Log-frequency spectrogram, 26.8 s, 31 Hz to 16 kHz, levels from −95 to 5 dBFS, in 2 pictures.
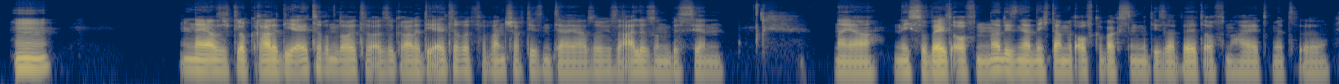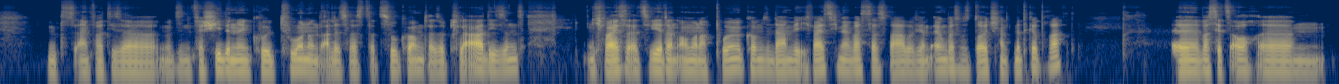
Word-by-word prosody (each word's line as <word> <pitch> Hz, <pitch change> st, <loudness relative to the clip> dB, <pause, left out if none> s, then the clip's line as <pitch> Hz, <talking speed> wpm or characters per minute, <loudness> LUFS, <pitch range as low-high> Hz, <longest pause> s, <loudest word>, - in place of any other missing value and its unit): Mhm. 110 Hz, +1 st, +3 dB, 1.3 s
Na 100 Hz, -1 st, +3 dB
ja, 95 Hz, -, +8 dB
also 95 Hz, -1 st, +3 dB
ich 90 Hz, -, -8 dB
glaube 95 Hz, -2 st, 0 dB
grade 95 Hz, 0 st, +5 dB
die 95 Hz, 0 st, -1 dB
älteren 100 Hz, +2 st, 0 dB
Leute, 95 Hz, 0 st, -1 dB
also 90 Hz, +1 st, -3 dB
grade 90 Hz, 0 st, -1 dB
die -, -, -2 dB
ältere 95 Hz, -2 st, -1 dB
Verwandtschaft, 90 Hz, 0 st, -5 dB
die 90 Hz, -, -4 dB
sind 90 Hz, -1 st, -12 dB
da 85 Hz, 0 st, -1 dB
ja 85 Hz, 0 st, -4 dB
sowieso 90 Hz, 0 st, -6 dB
alle 90 Hz, 0 st, +1 dB
so 85 Hz, 0 st, -9 dB
'n 85 Hz, -1 st, -7 dB
bisschen 85 Hz, 0 st, -7 dB, 1.1 s
na 85 Hz, -1 st, +2 dB
ja, 80 Hz, 0 st, +1 dB, 0.2 s
nicht 90 Hz, 0 st, -2 dB
so 85 Hz, -1 st, -2 dB
weltoffen, 90 Hz, 0 st, +5 dB
ne? 100 Hz, +2 st, +4 dB
Die 100 Hz, -1 st, +1 dB
sind 90 Hz, +1 st, -3 dB
ja 90 Hz, -, +4 dB
nicht 90 Hz, +1 st, -4 dB
damit 90 Hz, 0 st, +1 dB
aufgewachsen 85 Hz, -1 st, -2 dB
mit 85 Hz, -, -9 dB
dieser 85 Hz, 0 st, -4 dB
Weltoffenheit, 85 Hz, 0 st, -3 dB
mit 80 Hz, -1 st, -12 dB
äh, 80 Hz, 0 st, -7 dB, 0.6 s
mit -, -, -9 dB
einfach 90 Hz, 0 st, -3 dB
dieser 85 Hz, -1 st, -1 dB
mit 90 Hz, -1 st, -10 dB
diesen 90 Hz, -1 st, -10 dB
verschiedenen 95 Hz, -2 st, +3 dB
Kulturen 95 Hz, +3 st, 0 dB
und 90 Hz, -, -3 dB
alles, 85 Hz, 0 st, -2 dB
was 85 Hz, -1 st, -4 dB
dazukommt. 95 Hz, +1 st, -2 dB
Also 85 Hz, +1 st, -2 dB
klar, -, -, +5 dB
die 95 Hz, 0 st, -1 dB
sind 95 Hz, +2 st, -4 dB, 0.6 s
ich -, -, -3 dB
weiß, -, -, +8 dB
als -, -, -1 dB
wir 100 Hz, 0 st, +5 dB
dann 95 Hz, -1 st, +1 dB
auch -, -, 0 dB
mal 90 Hz, -, +1 dB
nach 90 Hz, 0 st, -3 dB
Polen 100 Hz, +2 st, +1 dB
gekommen 95 Hz, -1 st, -3 dB
sind, 90 Hz, -, -7 dB
da 90 Hz, -, +3 dB
haben 90 Hz, +1 st, 0 dB
wir 90 Hz, -, -1 dB
ich -, -, -10 dB
weiß 95 Hz, +2 st, +3 dB
nicht -, -, -8 dB
mehr, 95 Hz, -2 st, -2 dB
was 95 Hz, 0 st, 0 dB
das 95 Hz, -2 st, -5 dB
war, 90 Hz, -, +2 dB
aber 90 Hz, -1 st, 0 dB
wir 90 Hz, -, -4 dB
haben -, -, -6 dB
irgendwas 95 Hz, 0 st, -2 dB
aus 90 Hz, -1 st, -12 dB
Deutschland 90 Hz, 0 st, -1 dB
mitgebracht, -, -, -1 dB, 1.0 s
äh, 95 Hz, 0 st, +5 dB
was 95 Hz, 0 st, 0 dB
jetzt -, -, -2 dB
auch, 95 Hz, 0 st, +2 dB
ähm, 90 Hz, -1 st, -1 dB
90 Hz, 200 wpm, -27 LUFS, 85-95 Hz, 1.3 s, ja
